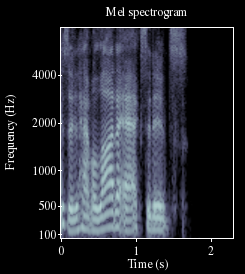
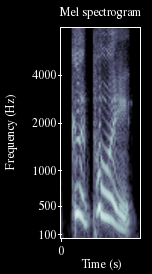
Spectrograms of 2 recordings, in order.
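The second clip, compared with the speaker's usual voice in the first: higher, sudden relieved voice; mock relieved monk; 8 semitones higher, 6 dB louder than usual. Monk instantly convinced, higher relieved. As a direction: gasp then agree brightly. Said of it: "And he's like".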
